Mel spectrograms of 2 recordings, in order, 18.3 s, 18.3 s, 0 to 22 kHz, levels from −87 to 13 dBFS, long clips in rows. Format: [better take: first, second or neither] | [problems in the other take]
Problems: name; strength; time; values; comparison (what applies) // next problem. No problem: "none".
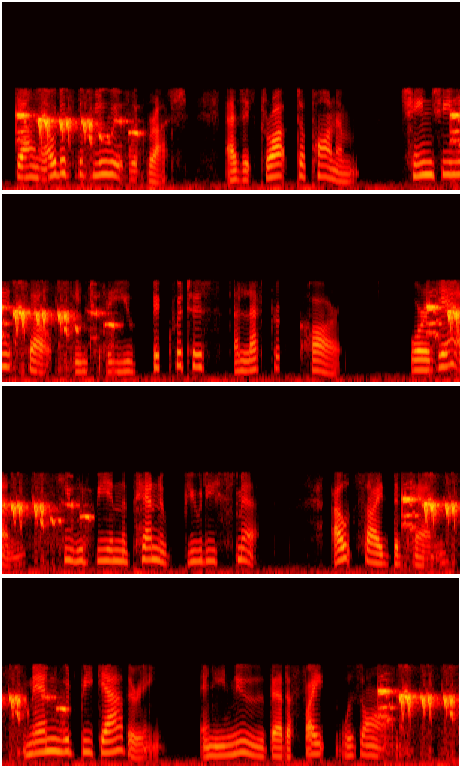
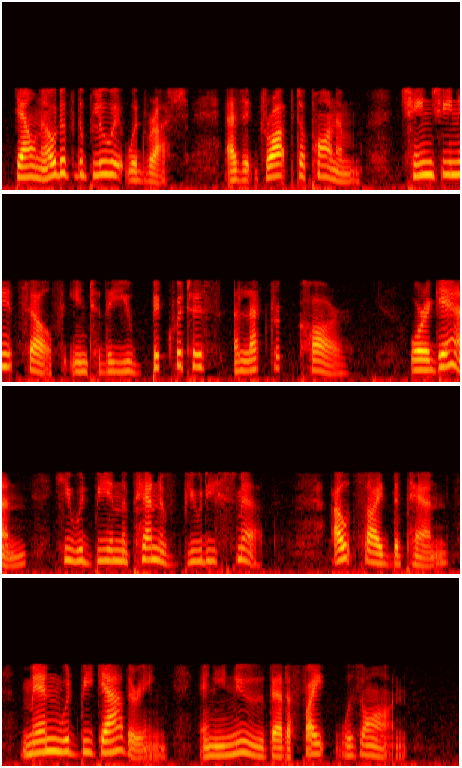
second | noise reduction (neural diffusion model UNIVERSE++)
